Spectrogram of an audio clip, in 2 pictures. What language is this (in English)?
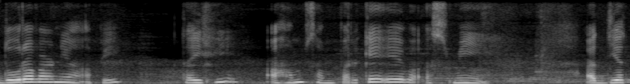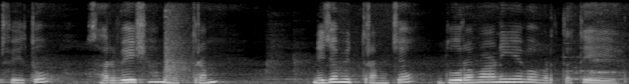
Sanskrit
